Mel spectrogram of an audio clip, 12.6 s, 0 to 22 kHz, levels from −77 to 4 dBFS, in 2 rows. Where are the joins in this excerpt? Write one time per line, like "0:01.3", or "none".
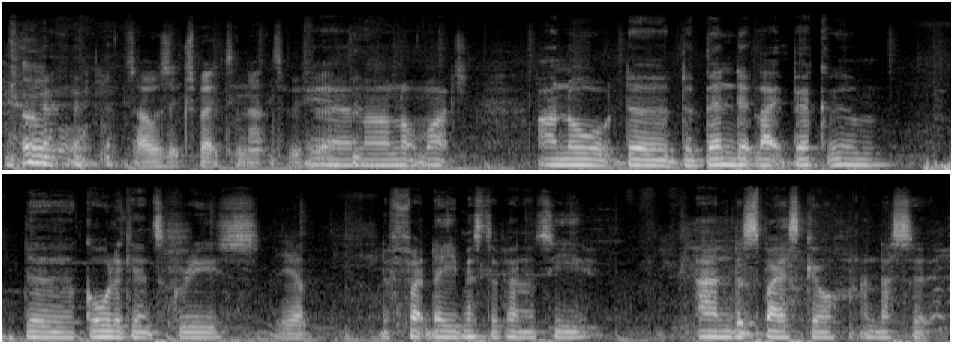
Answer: none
